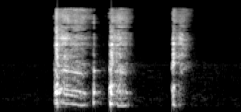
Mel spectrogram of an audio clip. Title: adorable cough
